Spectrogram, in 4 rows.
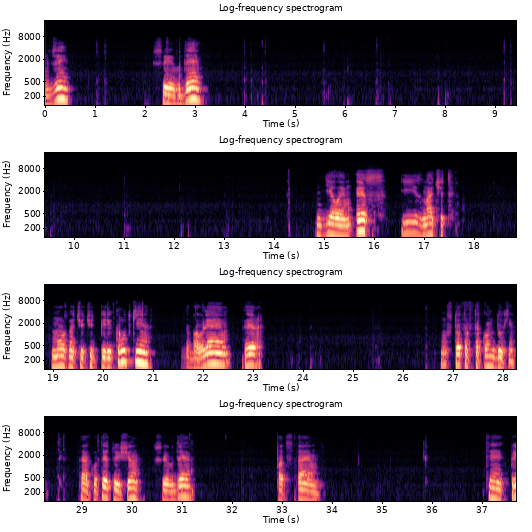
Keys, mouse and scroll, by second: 2.4 shift+d, 4.2 click, 4.4-5.7 middle drag, 7.8 g, 9.3 click, 9.7-11.1 middle drag, 12.0 g, 14.2 s, 15.3 click, 16.0-17.9 middle drag, 18.9 r, 20.2 click, 20.8 g, 21.9 click, 22.9 r, 23.8 click, 24.3-25.5 middle drag, 26.4 click, 28.4 click, 29.4 click, 31.0 shift+d, 33.4-37.6 middle drag.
